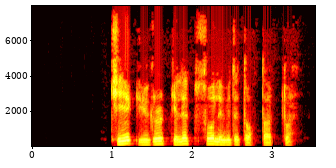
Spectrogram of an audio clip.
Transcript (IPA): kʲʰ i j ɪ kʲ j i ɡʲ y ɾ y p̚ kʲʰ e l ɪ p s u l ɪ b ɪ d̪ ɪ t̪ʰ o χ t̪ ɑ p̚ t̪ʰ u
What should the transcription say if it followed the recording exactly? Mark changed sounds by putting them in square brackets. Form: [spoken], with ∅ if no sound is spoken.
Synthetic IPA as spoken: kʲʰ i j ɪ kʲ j [y] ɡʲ y ɾ y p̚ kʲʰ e l ɪ p s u l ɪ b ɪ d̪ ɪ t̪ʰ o χ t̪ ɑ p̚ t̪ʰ u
